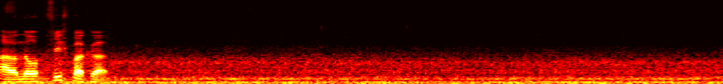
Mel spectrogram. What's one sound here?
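A car engine hums steadily while driving on a highway.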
